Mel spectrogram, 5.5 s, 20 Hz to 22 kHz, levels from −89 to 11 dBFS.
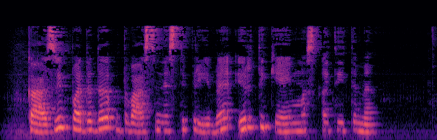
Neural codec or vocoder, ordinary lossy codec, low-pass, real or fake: none; MP3, 48 kbps; 19.8 kHz; real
